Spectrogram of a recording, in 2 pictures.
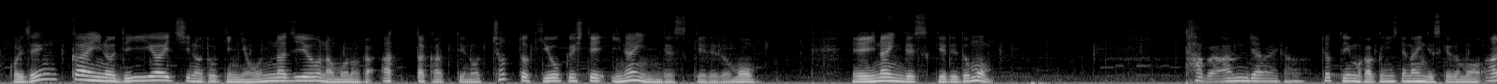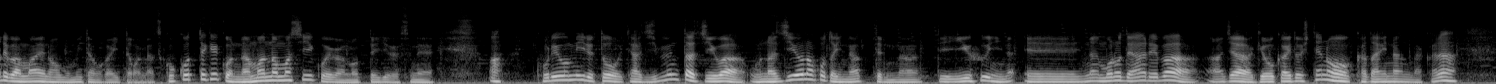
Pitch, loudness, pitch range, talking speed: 130 Hz, -23 LUFS, 110-160 Hz, 365 characters per minute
